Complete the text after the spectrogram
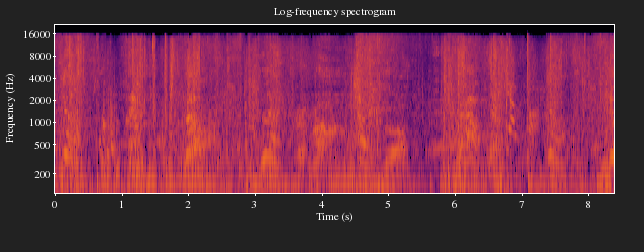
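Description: Heavy blows and thuds land in a fight.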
